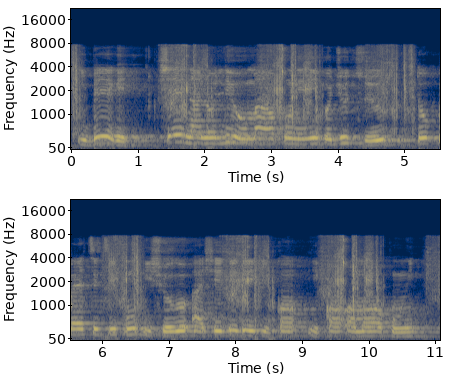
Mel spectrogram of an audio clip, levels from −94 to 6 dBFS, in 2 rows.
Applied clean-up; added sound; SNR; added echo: none; Scissors; 11 dB; reverberation time 1.6 s.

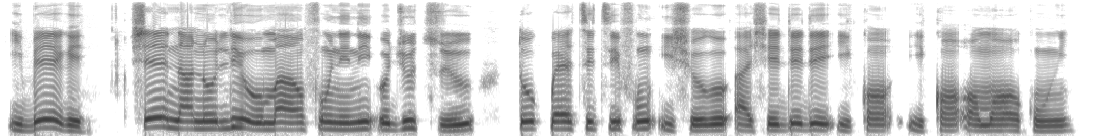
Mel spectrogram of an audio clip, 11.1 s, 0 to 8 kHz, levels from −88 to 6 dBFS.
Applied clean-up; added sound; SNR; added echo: none; none; none; none.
